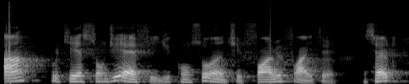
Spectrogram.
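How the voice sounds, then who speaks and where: A Brazilian man teaching an English grammar lesson. He models the example sentences slowly and carefully, repeats them for drilling, and keeps checking that his students follow. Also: medium pitch, animated, vocal fry, lo-fi sound. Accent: Brazilian Portuguese. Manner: repetitive drilling with frequent check-ins.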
